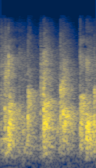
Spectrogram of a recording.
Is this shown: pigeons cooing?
no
